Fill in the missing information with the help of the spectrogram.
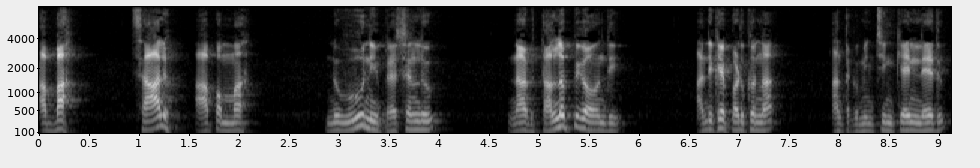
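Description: A man voicing a frightened, tearful teenage schoolgirl who pleads in a high, strained voice. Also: a little slow, long pauses, fairly bright tone. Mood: irritated. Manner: sobbing, pleading, high-pitched.

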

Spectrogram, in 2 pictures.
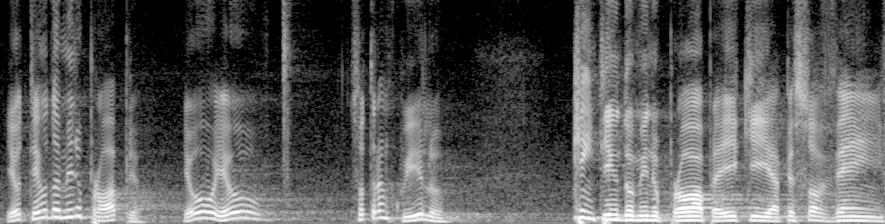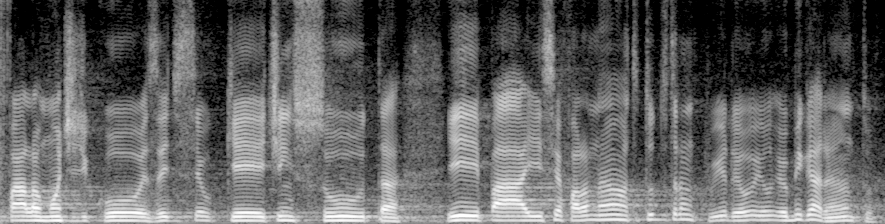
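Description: A middle-aged man preaching a sermon in a chatty way, firing rhetorical questions and tagging lines with 'né'. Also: a little high. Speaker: pastor. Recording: long hall reverb.

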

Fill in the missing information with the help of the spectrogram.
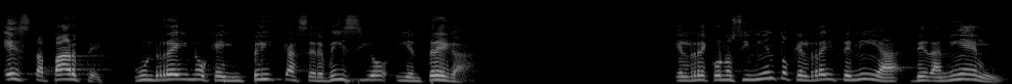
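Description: Speaking slowly in a high-pitched voice, a male pastor preaches a sermon with emphasis, repeatedly calling on the congregation to say phrases back with him.

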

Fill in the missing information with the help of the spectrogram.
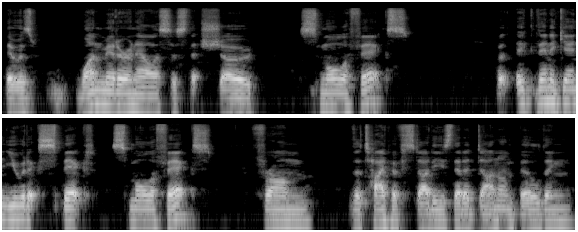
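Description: A man explaining research as an interview guest, measured and careful in how he puts things. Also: on the low side, fairly even intonation, mellow. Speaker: podcast guest, researcher and online coach.

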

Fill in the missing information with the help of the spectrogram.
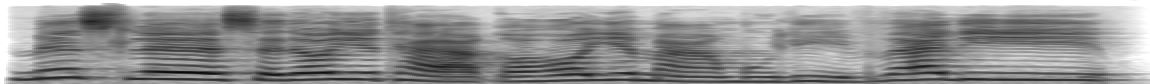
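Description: A woman's voice: sits high, creaky, pitched above the performer's own voice. A woman voicing a flustered, hasty young male cousin in a storybook reading.

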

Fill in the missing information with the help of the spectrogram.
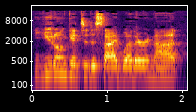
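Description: A woman's voice: fairly low pitch, fairly even intonation, brisk. A woman co-hosting a casual podcast chat, hesitant as she searches for her words.

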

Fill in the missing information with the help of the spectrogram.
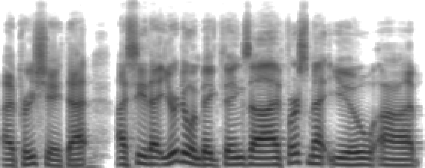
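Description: A young man hosting a casual podcast from his home studio, chatty and quick to laugh, with loose restarts. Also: mid-range voice, clear, resonant tone, no room sound. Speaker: podcast host.

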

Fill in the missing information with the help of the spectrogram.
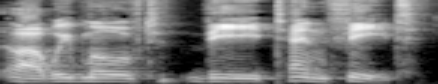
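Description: A man's voice: mid-range voice, level tone, slow pace, sharp tone. A middle-aged man co-hosting a home podcast with his son, chatting casually and joking self-deprecatingly from the dining room table. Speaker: podcast co-host, the dad. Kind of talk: casual chat.

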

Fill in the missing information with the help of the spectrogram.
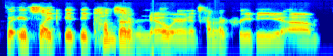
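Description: A man's voice: medium pitch, lively intonation, fairly quick, no room sound, highs cut off. Dry-sounding man in casual chat. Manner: rambling, filler-heavy, amused. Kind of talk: casual chat recapping a movie.

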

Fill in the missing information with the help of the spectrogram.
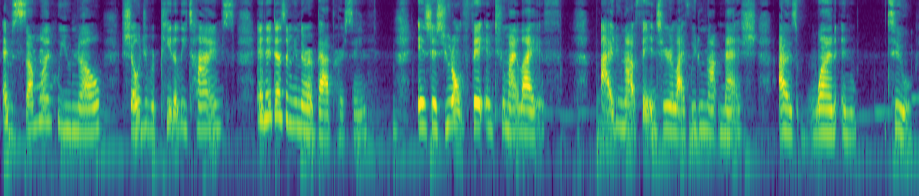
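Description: Raspy woman in a heated rant. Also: on the high side, measured pace. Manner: heated, irritated, cussing freely. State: hoarse. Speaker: podcast host. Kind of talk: ranting monologue.

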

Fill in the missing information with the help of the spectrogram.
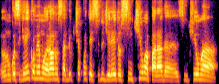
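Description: Slangy, excited male surfer storyteller. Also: high-pitched, very fast, no room sound, studio quality. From Brazil. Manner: slangy, excited, many restarts and sound effects. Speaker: professional big-wave surfer, guest. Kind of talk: casual storytelling in a podcast chat.

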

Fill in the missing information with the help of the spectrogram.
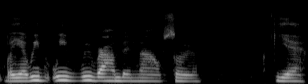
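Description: A woman's voice: low voice, fairly even intonation, a little slow, warm tone, no room sound. A young woman co-hosting a podcast, chatting casually and rambling with lots of fillers. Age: young adult. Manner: rambling, laid-back, with many fillers. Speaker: podcast co-host.

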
